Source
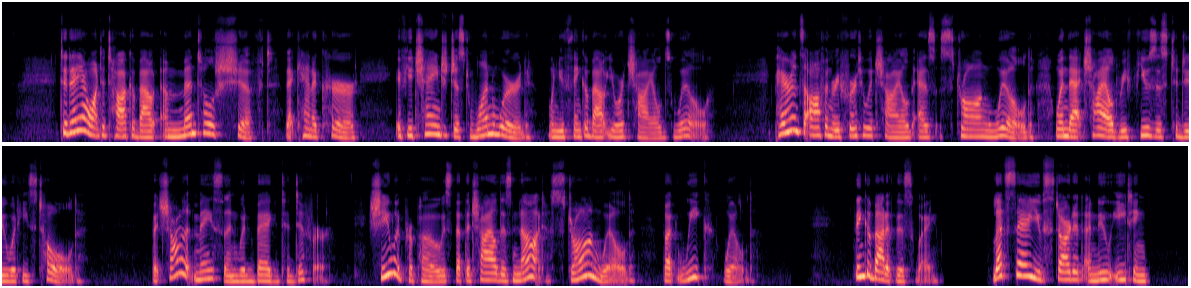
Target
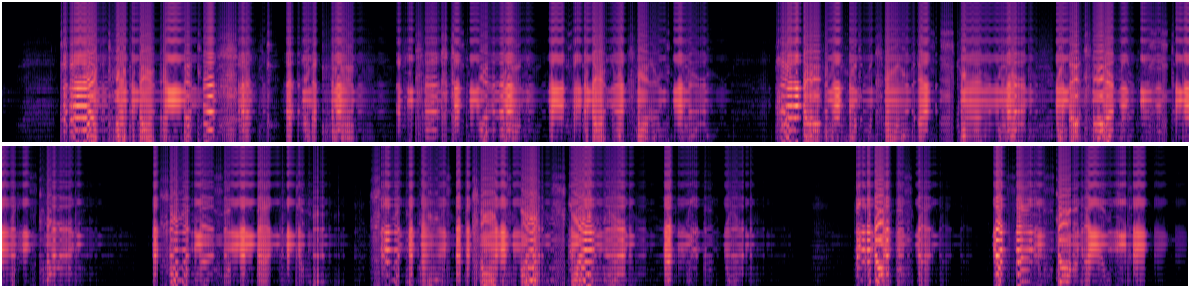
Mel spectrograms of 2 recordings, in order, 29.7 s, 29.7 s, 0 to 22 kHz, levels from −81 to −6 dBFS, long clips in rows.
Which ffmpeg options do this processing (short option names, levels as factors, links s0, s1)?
-filter_complex "[0:a]asubboost=boost=8.5:cutoff=51,asplit=2[s0][s1];[s1]acompressor=threshold=0.02:ratio=6,volume=0.794[s2];[s0][s2]amix=inputs=2:normalize=0,afftfilt=real='hypot(re,im)*cos(PI*b)':imag='0':win_size=1024:overlap=0.75,acrossover=split=1200[s3][s4];[s3]aeval=exprs='val(0)*(1-0.7/2+0.7/2*cos(2*PI*1.9*n/s))':c=same[s5];[s4]aeval=exprs='val(0)*(1-0.7/2-0.7/2*cos(2*PI*1.9*n/s))':c=same[s6];[s5][s6]amix=inputs=2:normalize=0,aeval=exprs='0.251*(cos(1*acos(clip(val(0)/0.251,-1,1)))-cos(1*PI/2))+0.0447*(cos(6*acos(clip(val(0)/0.251,-1,1)))-cos(6*PI/2))':c=same,asplit=2[s7][s8];[s8]adelay=262,lowpass=f=4900:p=1,volume=0.0841,asplit=2[s9][s10];[s10]adelay=262,lowpass=f=4900:p=1,volume=0.34[s11];[s9][s11]amix=inputs=2:normalize=0[s12];[s7][s12]amix=inputs=2:normalize=0,aresample=16000,aresample=44100,aeval=exprs='val(0)*sgn(sin(2*PI*1400*n/s))':c=same"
